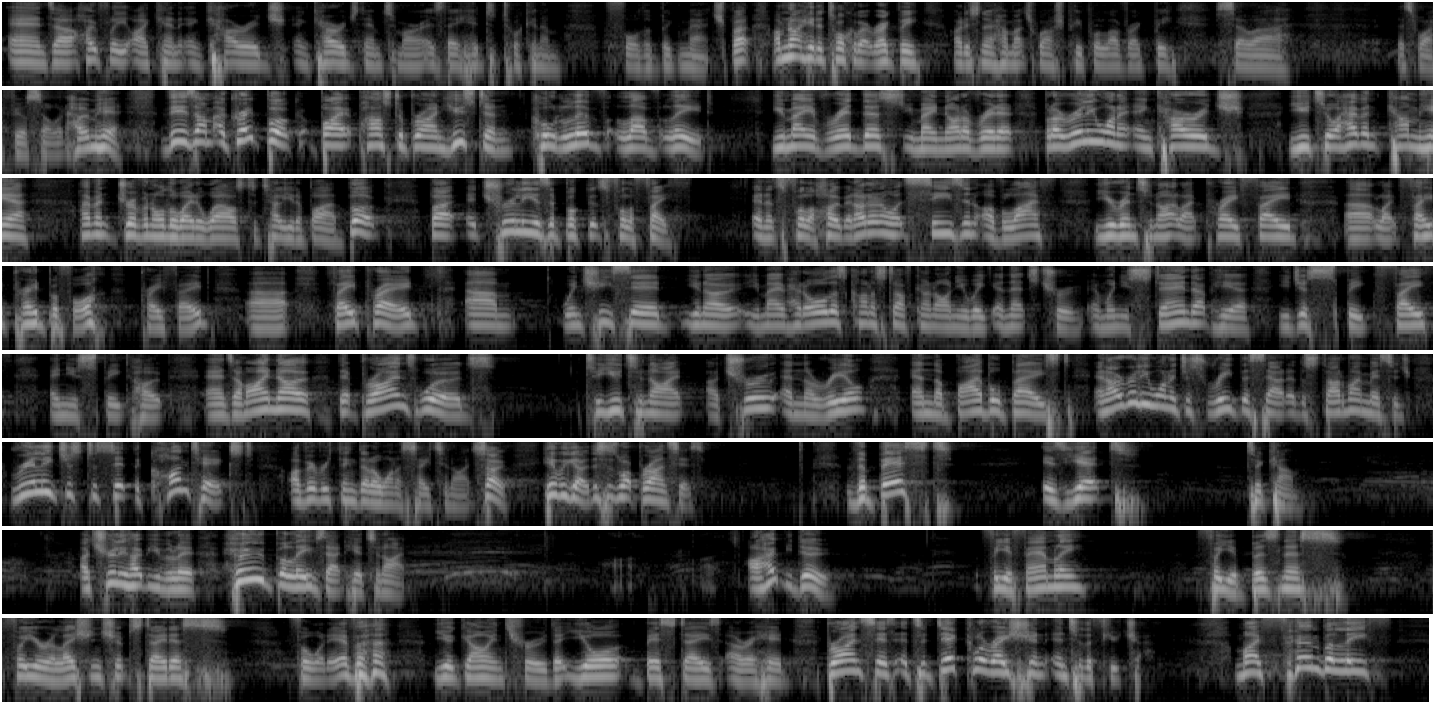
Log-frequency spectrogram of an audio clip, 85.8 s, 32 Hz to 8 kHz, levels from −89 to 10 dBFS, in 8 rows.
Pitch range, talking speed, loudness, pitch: 150-195 Hz, 195 wpm, -34 LUFS, 175 Hz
